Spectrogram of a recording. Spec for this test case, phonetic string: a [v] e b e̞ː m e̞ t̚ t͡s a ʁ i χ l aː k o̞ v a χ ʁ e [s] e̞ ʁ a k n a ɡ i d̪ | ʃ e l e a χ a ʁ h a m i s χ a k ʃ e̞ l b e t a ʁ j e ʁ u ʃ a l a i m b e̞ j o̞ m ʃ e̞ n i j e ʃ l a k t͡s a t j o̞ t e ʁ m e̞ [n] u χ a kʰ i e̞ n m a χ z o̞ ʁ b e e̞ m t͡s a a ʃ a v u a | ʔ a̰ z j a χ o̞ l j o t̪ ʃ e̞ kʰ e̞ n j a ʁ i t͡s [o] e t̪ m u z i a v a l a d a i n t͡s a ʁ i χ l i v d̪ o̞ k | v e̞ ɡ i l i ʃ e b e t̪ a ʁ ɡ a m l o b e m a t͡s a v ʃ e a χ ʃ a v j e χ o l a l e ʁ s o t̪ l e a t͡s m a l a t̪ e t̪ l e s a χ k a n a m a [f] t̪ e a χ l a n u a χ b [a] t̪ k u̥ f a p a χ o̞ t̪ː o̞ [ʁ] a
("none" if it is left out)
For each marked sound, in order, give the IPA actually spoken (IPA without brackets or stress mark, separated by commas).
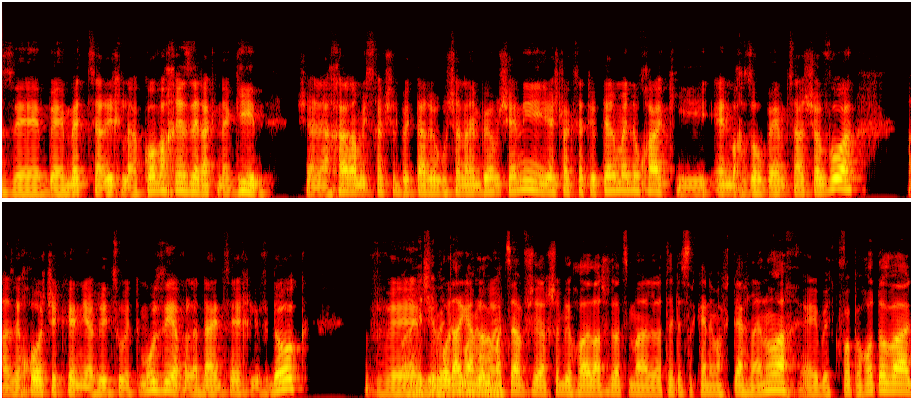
z, z, n, u, f, e, v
